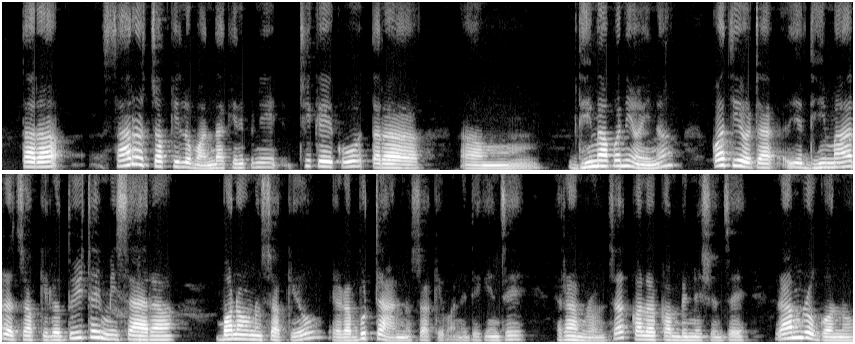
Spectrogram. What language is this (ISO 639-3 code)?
nep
